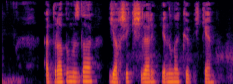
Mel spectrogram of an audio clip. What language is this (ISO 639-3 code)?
uig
